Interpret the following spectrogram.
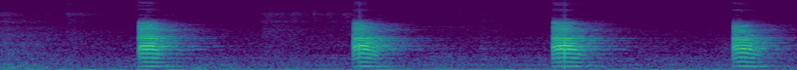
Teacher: các con phát cái âm A của tiếng Việt một cách dứt khoát, tức là âm A ngắn chứ không phải là kéo dài nhá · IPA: /æ/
